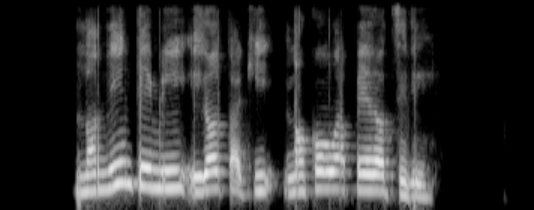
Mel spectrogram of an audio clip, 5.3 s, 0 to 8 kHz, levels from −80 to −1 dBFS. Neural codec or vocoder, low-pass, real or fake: codec, 16 kHz, 2 kbps, X-Codec, HuBERT features, trained on general audio; 7.2 kHz; fake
